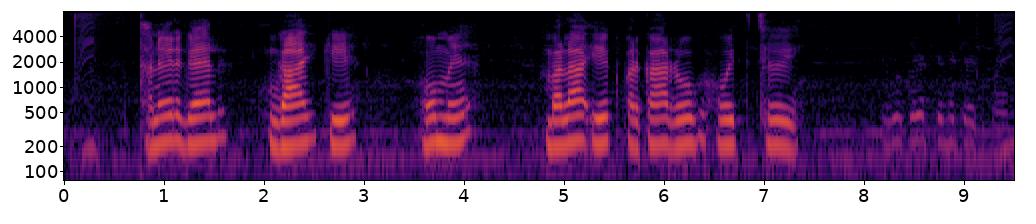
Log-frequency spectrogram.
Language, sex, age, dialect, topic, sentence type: Maithili, male, 18-24, Southern/Standard, agriculture, statement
